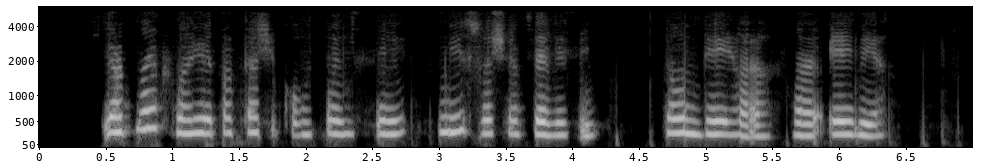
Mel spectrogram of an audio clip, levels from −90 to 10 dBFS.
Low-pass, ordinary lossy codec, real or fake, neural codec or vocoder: 5.4 kHz; none; fake; codec, 16 kHz in and 24 kHz out, 0.6 kbps, FireRedTTS-2 codec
